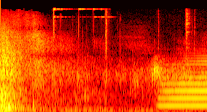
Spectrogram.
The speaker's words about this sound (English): Ready. Aim. Fire. Ready. Aim. Fire.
